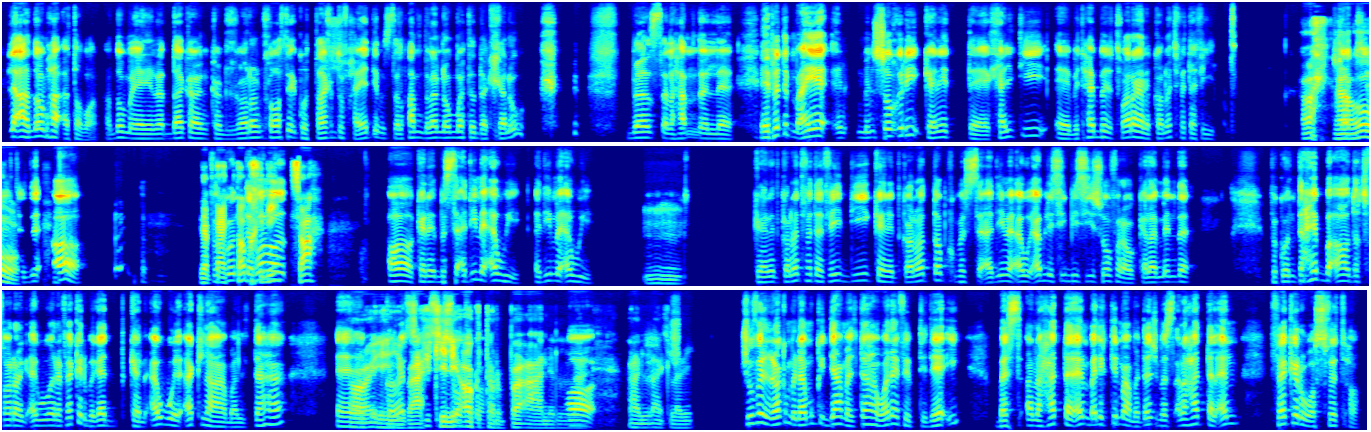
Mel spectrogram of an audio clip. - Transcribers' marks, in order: tapping; laughing while speaking: "كنت هاخده في حياتي، بس الحمد لله إن هُم تدّخلوا"; laugh; chuckle; unintelligible speech
- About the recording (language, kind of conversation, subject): Arabic, podcast, إيه اللي خلّاك تحب الهواية دي من الأول؟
